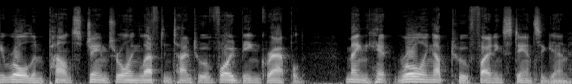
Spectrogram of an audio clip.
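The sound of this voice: The voice reads aloud. It is an unforced reading voice.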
